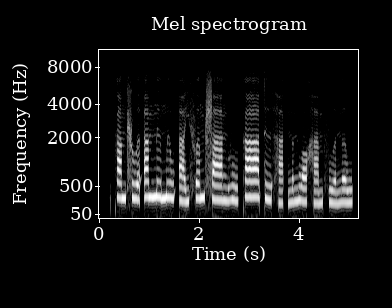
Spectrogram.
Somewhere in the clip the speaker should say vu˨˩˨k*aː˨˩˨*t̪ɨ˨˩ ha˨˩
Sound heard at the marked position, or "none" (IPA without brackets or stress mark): aː˧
